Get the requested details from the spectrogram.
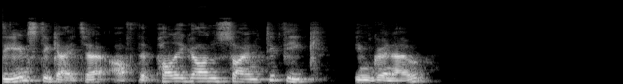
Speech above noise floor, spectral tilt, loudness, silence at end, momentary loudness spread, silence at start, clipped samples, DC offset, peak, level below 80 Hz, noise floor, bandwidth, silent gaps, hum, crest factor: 70 dB; -6.5 dB/octave; -14 LUFS; 1.95 s; 8 LU; 0 s; under 0.1%; under 0.1%; -2 dBFS; -54 dBFS; -83 dBFS; 7.8 kHz; none; none; 14 dB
